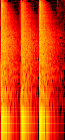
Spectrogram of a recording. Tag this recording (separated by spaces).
door knock police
